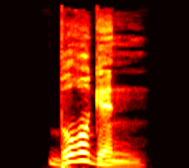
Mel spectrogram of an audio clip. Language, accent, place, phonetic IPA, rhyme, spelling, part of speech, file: German, Germany, Berlin, [ˈbʊʁɡn̩], -ʊʁɡn̩, Burgen, noun, De-Burgen.ogg
- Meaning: plural of Burg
